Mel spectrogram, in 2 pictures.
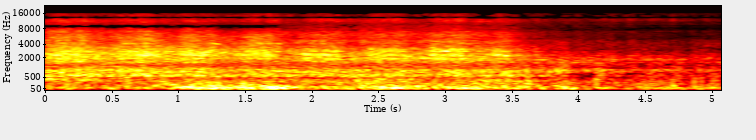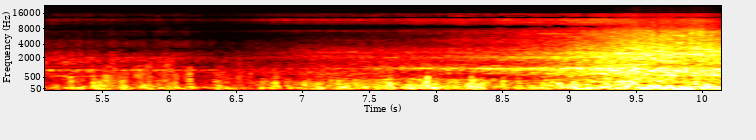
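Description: A train passing through the station with a loud rush and rail clatter; the noise dies down in the middle and grows loud again near the end.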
